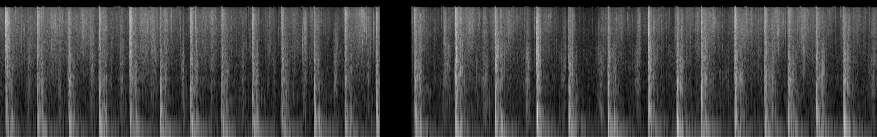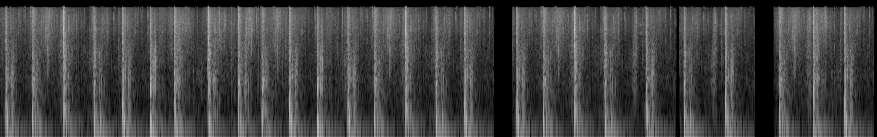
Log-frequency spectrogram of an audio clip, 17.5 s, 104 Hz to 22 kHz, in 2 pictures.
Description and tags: Running foley performance 2
Extended foley performance, abridged.
dead-season, dirt, fast, foley, grass, run, shoe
